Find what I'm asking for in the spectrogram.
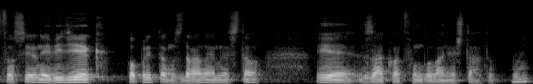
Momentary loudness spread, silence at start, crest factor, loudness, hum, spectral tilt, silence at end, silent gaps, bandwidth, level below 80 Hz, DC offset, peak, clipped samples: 15 LU; 0 s; 18 dB; -23 LUFS; none; -7 dB/octave; 0 s; none; 13.5 kHz; -64 dBFS; under 0.1%; -4 dBFS; under 0.1%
